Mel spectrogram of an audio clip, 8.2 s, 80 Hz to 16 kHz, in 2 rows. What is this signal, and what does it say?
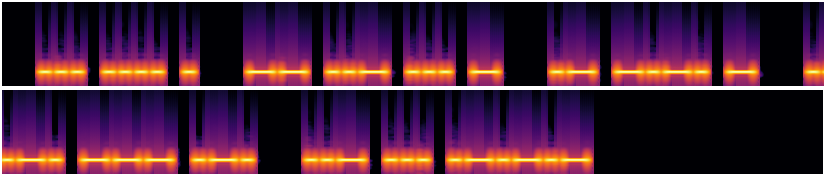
Morse code, heard as a keyed tone, about 30 wpm, 700 Hz. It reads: SHE MUST ACT FOR US.
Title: Sentences from Top 1000 Words - Review Part 1 - 30wpm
